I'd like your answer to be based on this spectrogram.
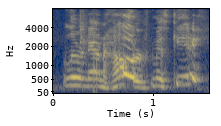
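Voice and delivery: high, fast, laughing through the line; Goonie Bird laughing. Retold or imitated. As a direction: giggle through the drunk bird bit. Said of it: "I think it was holler".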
